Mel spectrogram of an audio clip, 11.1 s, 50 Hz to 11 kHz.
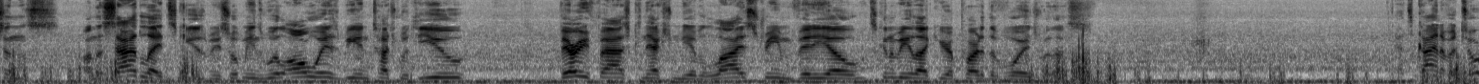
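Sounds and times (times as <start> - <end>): low machinery hum: 0.0 - 11.0
wind buffeting microphone: 0.0 - 11.0.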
